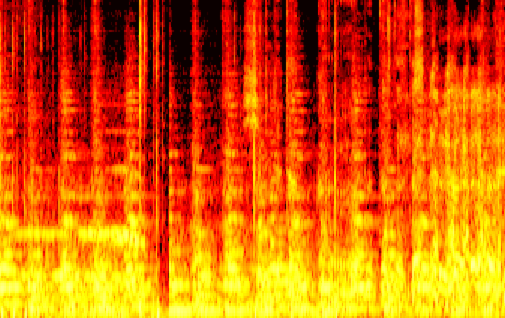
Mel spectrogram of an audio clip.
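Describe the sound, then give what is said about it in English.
A marching snare drum plays in a music track being built, with crisp repeated snare hits cutting through a dense, loud backing of sustained tonal sounds. “Marching snare.”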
